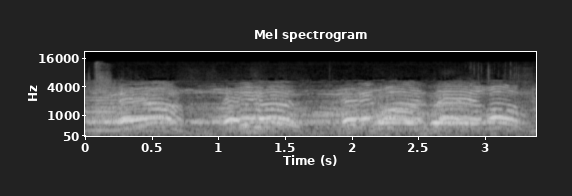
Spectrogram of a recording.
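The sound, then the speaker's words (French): A big celebrating crowd surrounding a bus on the Champs-Élysées in July 1998 roars and chants, many voices rising together in repeated rhythmic bursts, loud and dense throughout. “D'autres catastrophes et attentats suivront à New York ou Paris et quelques moments de joie aussi, comme ces images d'un bus avalé par la foule sur les Champs-Élysées, un jour de juillet 1998.”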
